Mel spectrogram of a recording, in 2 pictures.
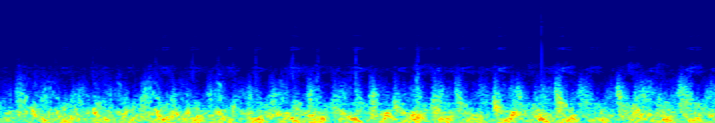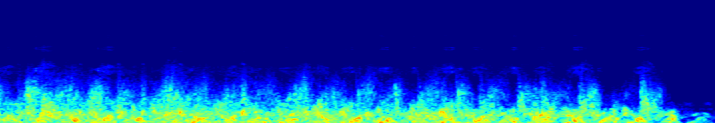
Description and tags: underwater engine
Accidentally created this while mucking about with sound FX, but listening to it, I thought maybe it could be used by someone as a the sound of a prop engine or a pump engine while underwater. There's a sort of metallic grinding in there too, I think.
engine, submersible, water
